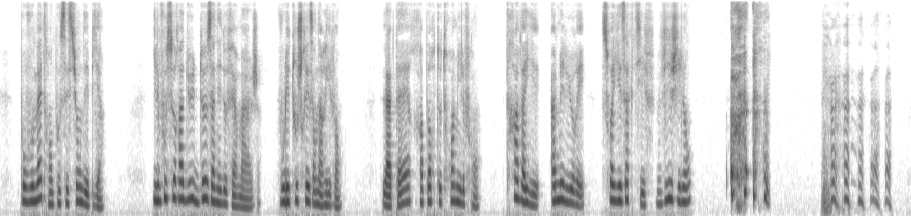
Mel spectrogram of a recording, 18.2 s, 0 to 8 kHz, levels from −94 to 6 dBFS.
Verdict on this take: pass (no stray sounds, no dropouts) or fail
fail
